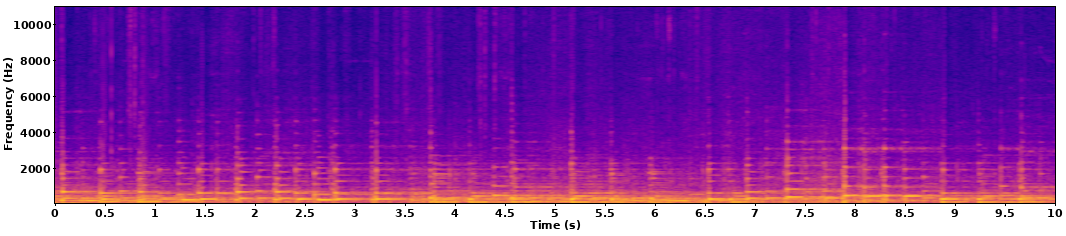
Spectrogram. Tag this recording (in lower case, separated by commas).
inside a small room, music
